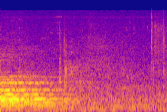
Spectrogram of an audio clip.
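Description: A large choir holds a final chord that rings out in a large hall.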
